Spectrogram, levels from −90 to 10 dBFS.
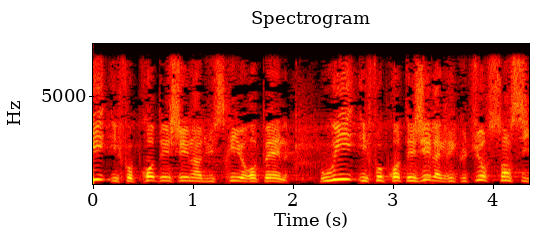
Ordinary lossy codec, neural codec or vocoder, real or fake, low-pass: none; none; real; 7.2 kHz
